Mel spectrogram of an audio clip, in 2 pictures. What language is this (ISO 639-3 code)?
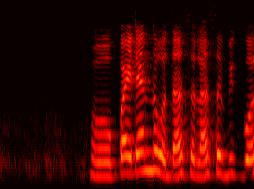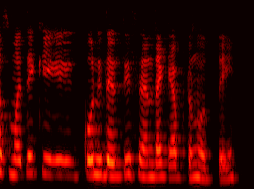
mar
